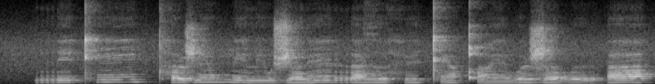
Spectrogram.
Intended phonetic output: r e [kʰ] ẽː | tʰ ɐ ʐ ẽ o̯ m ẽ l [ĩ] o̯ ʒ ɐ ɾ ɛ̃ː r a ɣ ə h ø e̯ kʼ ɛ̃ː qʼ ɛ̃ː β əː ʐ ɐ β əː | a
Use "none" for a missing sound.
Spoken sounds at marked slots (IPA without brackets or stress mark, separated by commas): kʰ, ẽ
